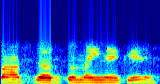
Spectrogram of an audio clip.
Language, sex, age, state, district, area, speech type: Hindi, female, 18-30, Madhya Pradesh, Harda, rural, conversation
